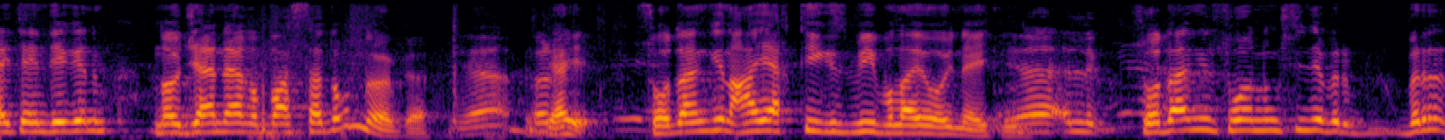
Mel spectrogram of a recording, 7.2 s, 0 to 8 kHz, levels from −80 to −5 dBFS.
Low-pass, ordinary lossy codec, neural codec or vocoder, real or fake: 7.2 kHz; none; none; real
